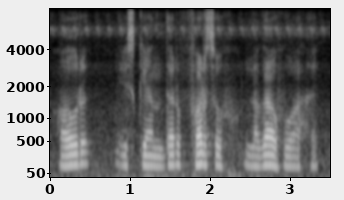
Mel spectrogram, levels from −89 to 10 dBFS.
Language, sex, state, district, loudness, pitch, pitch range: Hindi, male, Uttar Pradesh, Lucknow, -19 LUFS, 140 Hz, 135-150 Hz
